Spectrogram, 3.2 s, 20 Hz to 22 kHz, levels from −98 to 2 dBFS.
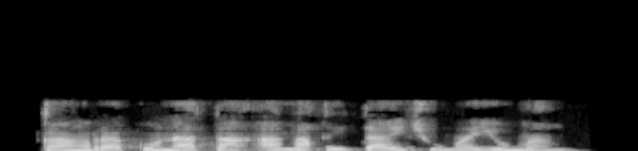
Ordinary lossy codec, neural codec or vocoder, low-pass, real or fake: AAC, 48 kbps; none; 7.2 kHz; real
